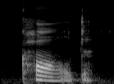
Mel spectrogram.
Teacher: is to look at the final consonant in the verb call call ends in the L sound which is voiced · Call ends in the L sound, which is voiced. L. So the ending is a D sound.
